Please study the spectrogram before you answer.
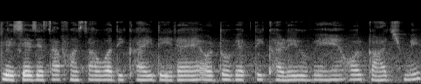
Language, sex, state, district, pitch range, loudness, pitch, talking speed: Hindi, female, Bihar, Saharsa, 205-215 Hz, -16 LUFS, 210 Hz, 255 wpm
